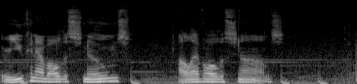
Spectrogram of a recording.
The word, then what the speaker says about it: Snom: can have all the snowmes I'll have all the snobs oh wait it's Nam you have the book it's nam s-n-a-h-m in that case it's in an official book gotta listen to it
